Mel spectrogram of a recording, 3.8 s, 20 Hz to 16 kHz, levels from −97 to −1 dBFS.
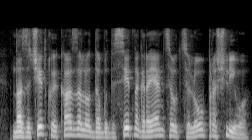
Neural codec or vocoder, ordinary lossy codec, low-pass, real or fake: none; none; 7.2 kHz; real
